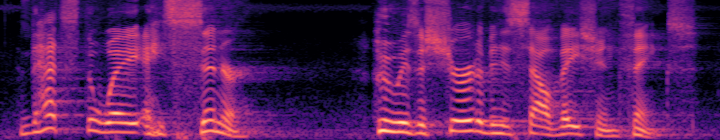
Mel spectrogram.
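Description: Against noticeable background noise and audible room echo, a man with a high-pitched voice talks at a fairly slow pace with very wide pitch swings. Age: 30s. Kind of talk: sermon.

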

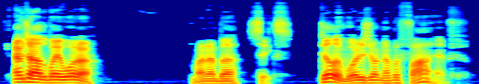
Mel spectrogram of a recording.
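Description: Recorded very cleanly with a silent background and a dry, close sound with no echo, a man speaks at a medium pitch and a fairly quick pace, with very wide pitch swings and vocal fry. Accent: Australian. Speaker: podcast host. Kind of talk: casual discussion.

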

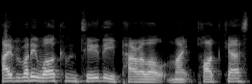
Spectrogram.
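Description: A man with an English accent at a moderate pace. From England. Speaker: podcast host. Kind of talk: casual chat; scripted intro.

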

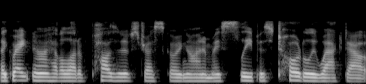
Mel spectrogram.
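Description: A woman uses a plain, everyday voice with an American accent. Her pitch is fairly low and her intonation fairly even. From Texas. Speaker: designer, author and painter. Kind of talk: interview.

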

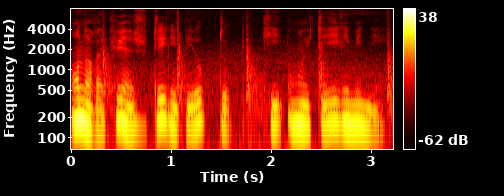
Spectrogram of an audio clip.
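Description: Somewhat breathy and slow-paced, a woman speaks in a very deep, low pitch with a dark, mellow tone and a Quebec accent. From Lower North Shore, Quebec. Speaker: storyteller and Inuit historian. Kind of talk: storytelling.

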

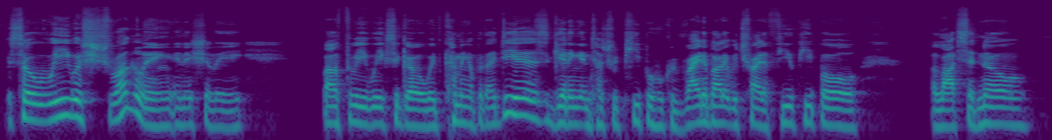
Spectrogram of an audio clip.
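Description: A man with a New York accent speaks at a moderate pace and medium pitch, with ordinary pitch variation. The recording is very clean, with a silent background. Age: 40s. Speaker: senior editor. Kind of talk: casual discussion. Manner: halting.

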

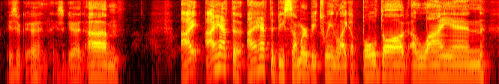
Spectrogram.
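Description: An ordinary speaking voice at a fairly slow pace with ordinary pitch variation, in a very clean recording with a silent background. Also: man, medium pitch for a man. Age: 30s. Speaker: real estate team leader and coach. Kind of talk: casual interview.

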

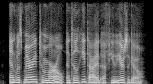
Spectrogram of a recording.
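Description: With an American accent and lively intonation, a woman speaks at a medium pitch in a plain, everyday voice, the sound dry and close with no echo. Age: 50s. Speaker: podcast host. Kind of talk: scripted narration.

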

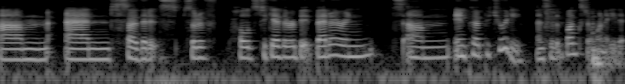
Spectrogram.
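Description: This woman talks at a fairly quick pace with an Australian accent. Her pitch sits in the middle range and moves up and down by an ordinary amount. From Western Australia. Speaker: museum curator, paleontologist. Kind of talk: casual chat. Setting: studio at a university.

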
